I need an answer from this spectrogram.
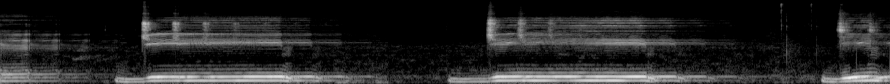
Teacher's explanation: ادا کرتے وقت زبان کا درمیانی حصہ جب تالو سے لگے تو جیم ادا ہوتا ہے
